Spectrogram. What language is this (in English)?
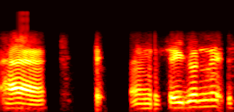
Bangla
